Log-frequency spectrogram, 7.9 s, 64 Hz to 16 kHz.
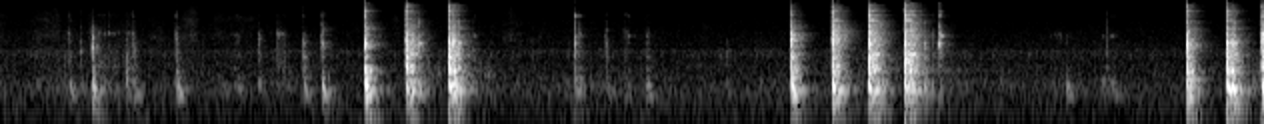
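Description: Hammer striking a pin punch to flatten the bent tab of the lock washer on the clutch nut of a Minarelli AM6 engine, freeing the nut to be undone. The strikes are sharp metal taps in three short runs: three about two seconds in, five about five seconds in, then three more near the end.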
